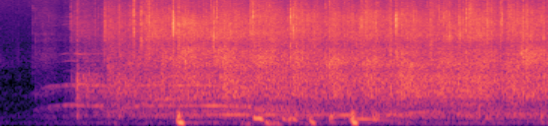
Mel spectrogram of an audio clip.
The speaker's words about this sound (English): Okay, I want to gauge what the audience thinks the answer is. So we're going to go, you're going to vote by applause.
